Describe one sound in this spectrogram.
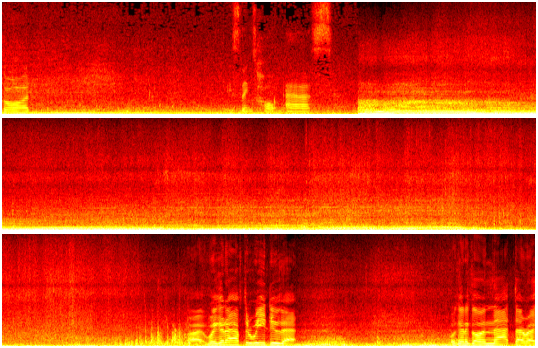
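Water rushes and splashes against a hull.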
